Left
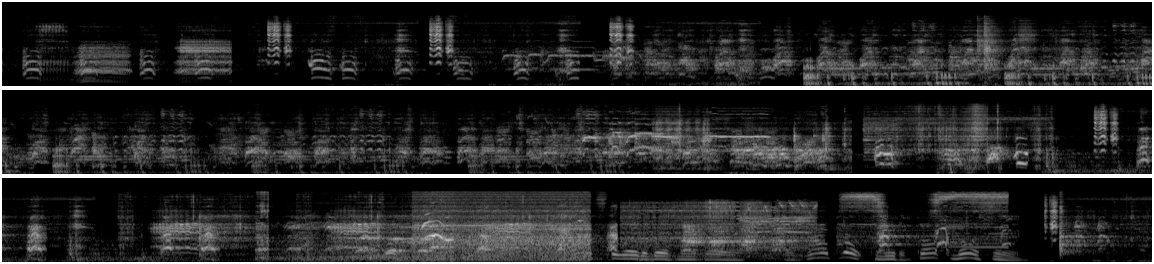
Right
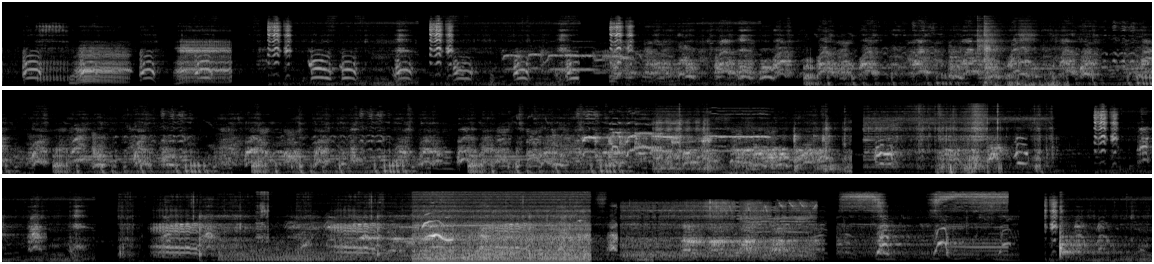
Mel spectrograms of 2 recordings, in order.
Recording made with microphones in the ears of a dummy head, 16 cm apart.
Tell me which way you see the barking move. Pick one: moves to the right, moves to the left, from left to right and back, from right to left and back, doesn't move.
from right to left and back.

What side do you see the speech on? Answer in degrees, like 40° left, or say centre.
40° left.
